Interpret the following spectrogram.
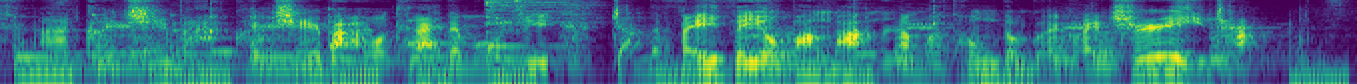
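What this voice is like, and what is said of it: Quiet muttering chant. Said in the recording (Chinese): “狼大叔啊，小声念叨着。”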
